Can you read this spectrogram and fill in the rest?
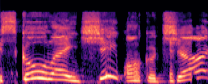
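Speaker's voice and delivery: very high, slow, drawn-out voice. Joking about what the niece would say to her uncle: imitating Olive. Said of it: "he like".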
